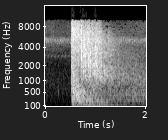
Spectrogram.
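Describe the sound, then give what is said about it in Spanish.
A single loud gunshot in a 1992 Western film: a sudden sharp crack breaking a quiet hum, then a long rumbling decay that fades slowly. “¿A quién rayos le disparará? ¿Quién demonios sabe?”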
